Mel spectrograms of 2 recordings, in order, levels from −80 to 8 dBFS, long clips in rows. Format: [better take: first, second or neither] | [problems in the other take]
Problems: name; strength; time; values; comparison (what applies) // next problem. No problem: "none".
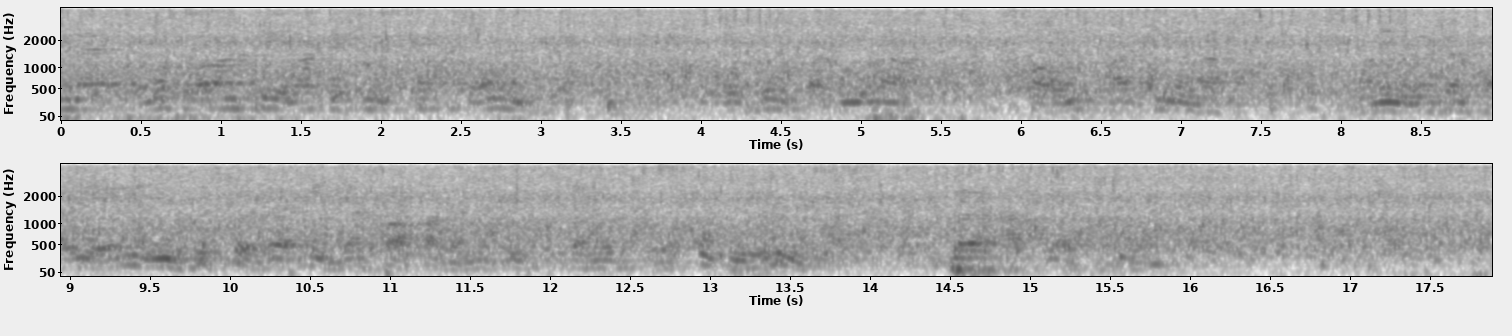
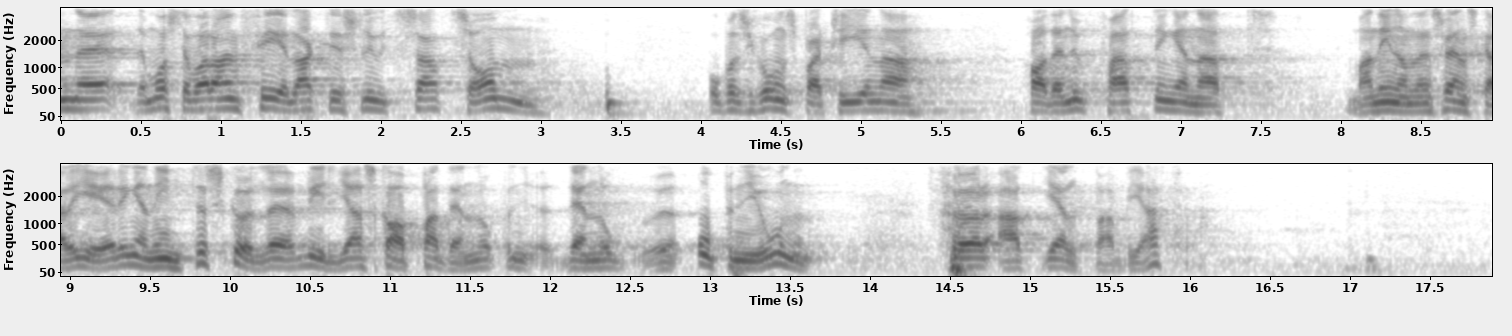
second | background sound (Stream / Frog); 2 dB above the speech // room echo; dies away in 1.2 s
